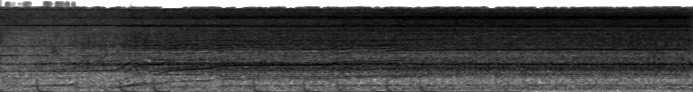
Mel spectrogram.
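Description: An electric drill spins a Harbor Freight bit in a steady, high whine that holds for the whole stretch, close and fairly loud, with faint low knocks and handling bumps underneath.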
